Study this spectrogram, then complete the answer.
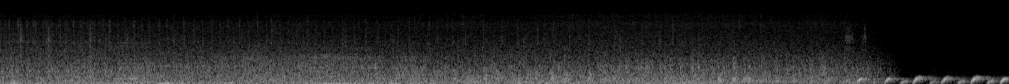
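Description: Smoke hisses out in a steady rushing blast.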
